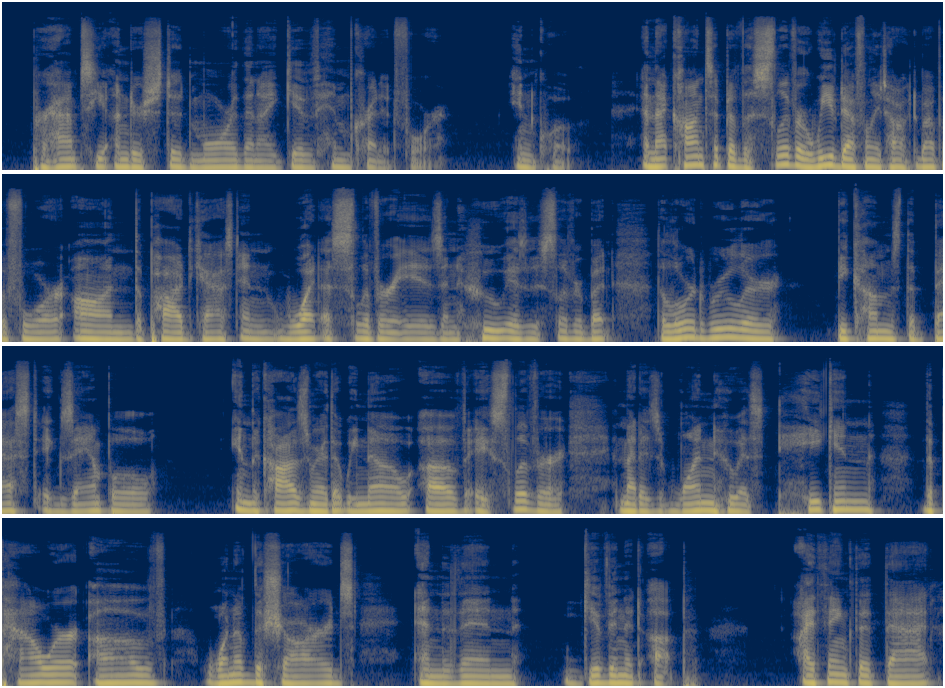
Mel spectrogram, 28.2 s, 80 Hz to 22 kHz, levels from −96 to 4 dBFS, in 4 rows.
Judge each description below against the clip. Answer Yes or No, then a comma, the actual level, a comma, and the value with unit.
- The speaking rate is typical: Yes, average, 160 wpm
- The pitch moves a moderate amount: No, narrow, 1.6 semitones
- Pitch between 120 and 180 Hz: Yes, low, 130 Hz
